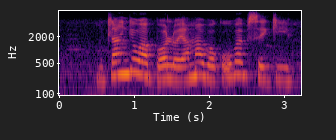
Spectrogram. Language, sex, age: Tsonga, female, 20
